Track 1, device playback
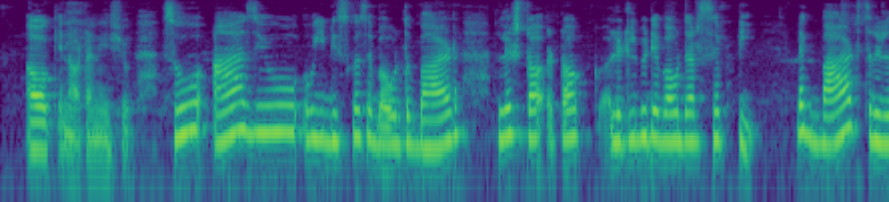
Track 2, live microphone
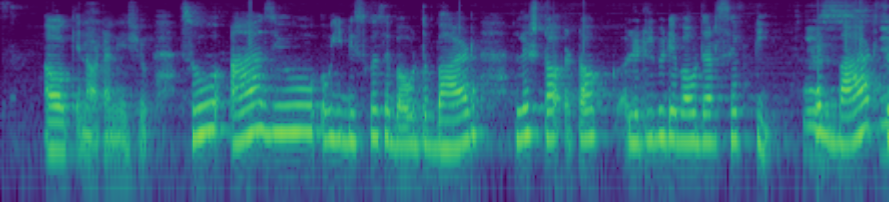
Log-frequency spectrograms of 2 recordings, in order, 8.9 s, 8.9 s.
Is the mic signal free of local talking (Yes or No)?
No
